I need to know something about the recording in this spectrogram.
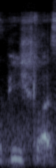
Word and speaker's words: Pichler: So those two letters and then Pichler is p i c h l e r Pichler. No, there's no s. It's just the German pronunciation.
